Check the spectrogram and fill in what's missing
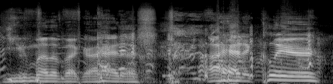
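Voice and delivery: loud, laughing fake anger; mock outrage. To a friend who interrupted his thought, laughing mock outrage. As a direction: play furious at being cut off, laughing.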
